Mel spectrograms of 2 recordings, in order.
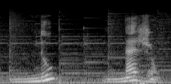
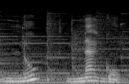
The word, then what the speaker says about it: nageons: Aquí se pronuncia jon. Nous nageons. Si no tuviera esa E, se diría nous nagons, lo cual es incorrecto. Se dice nous nageons, así que le agregamos una E entre la G y la O.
